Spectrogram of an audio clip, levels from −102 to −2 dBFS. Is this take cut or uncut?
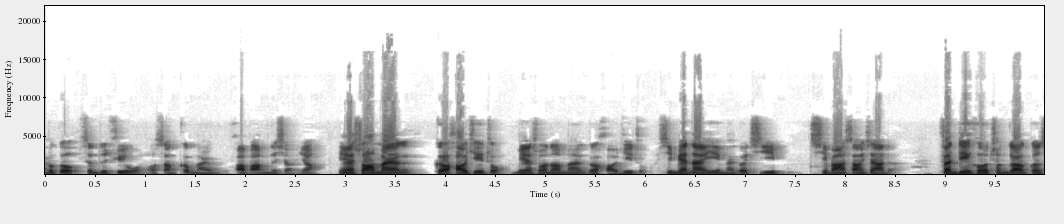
cut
